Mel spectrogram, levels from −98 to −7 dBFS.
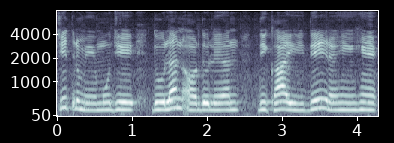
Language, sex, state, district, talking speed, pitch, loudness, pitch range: Hindi, female, Madhya Pradesh, Katni, 140 wpm, 210 Hz, -17 LUFS, 200-220 Hz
